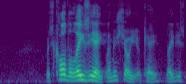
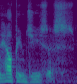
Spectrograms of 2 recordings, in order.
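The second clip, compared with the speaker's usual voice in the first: church lady plea; 7 semitones lower, 13 dB quieter, slower than usual. Retold or imitated. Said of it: "And they were screaming".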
